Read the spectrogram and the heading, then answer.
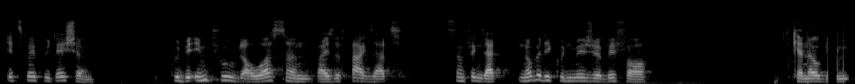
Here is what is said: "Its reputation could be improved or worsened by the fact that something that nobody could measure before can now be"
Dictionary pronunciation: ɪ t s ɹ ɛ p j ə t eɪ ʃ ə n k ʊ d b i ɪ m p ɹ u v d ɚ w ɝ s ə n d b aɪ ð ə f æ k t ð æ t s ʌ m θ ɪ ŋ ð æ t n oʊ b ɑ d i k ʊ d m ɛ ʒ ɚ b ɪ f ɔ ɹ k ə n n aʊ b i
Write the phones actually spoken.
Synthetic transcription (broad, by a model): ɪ t s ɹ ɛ p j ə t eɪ ʃ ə n k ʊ d b i ɪ m p ɹ u v d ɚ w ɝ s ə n b aɪ ð ə f æ k t ð æ t s ʌ m θ ɪ ŋ ð æ t n oʊ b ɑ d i k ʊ d m ɛ ʒ ɚ b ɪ f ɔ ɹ k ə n n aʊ b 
